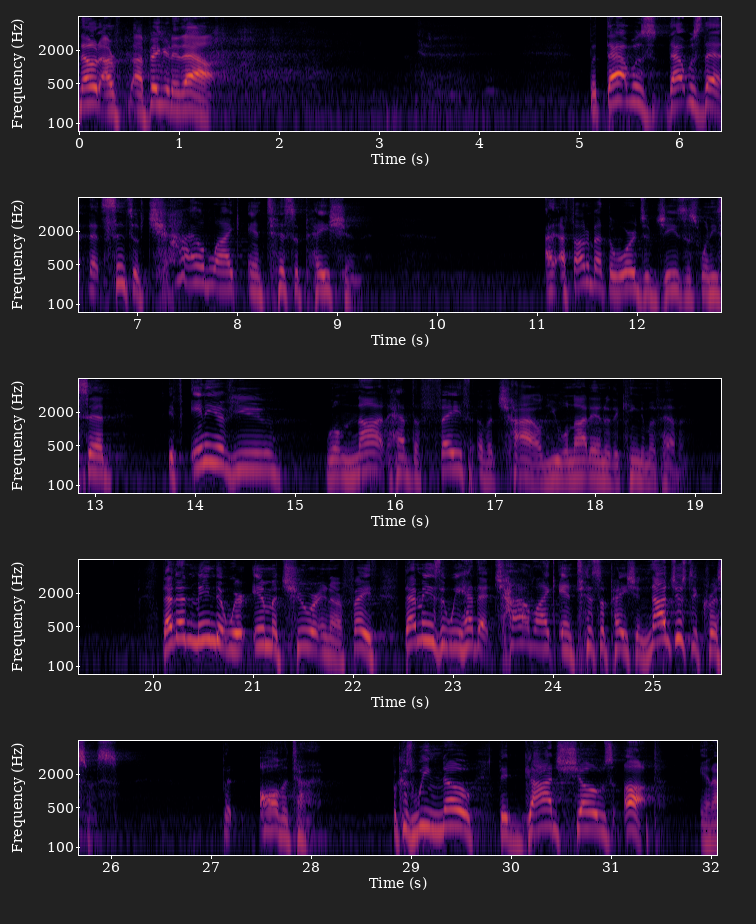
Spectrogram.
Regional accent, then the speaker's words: Houston, Texas, United States; I was a kid growing up in Houston

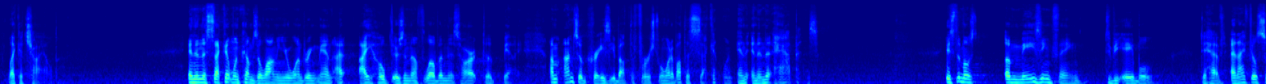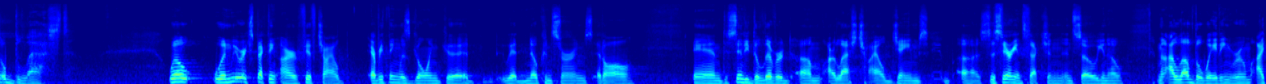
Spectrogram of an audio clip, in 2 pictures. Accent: Philippines; My, my wife and I grew up in the Philippines. We were missionary kids.

